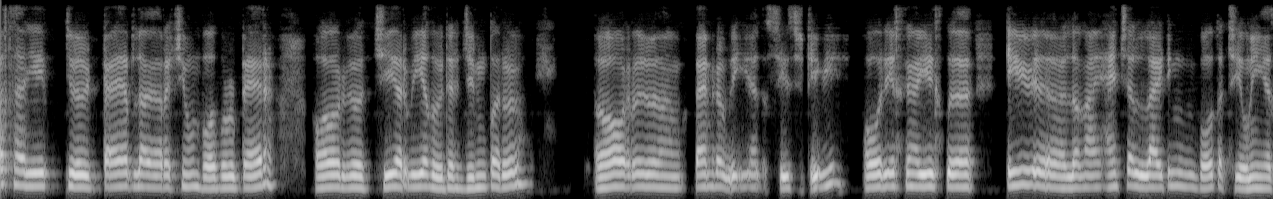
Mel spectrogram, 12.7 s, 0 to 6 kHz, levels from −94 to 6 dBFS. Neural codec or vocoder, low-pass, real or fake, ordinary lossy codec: codec, 16 kHz, 1 kbps, FunCodec, trained on LibriTTS, 50 frames a second; 5.4 kHz; fake; none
